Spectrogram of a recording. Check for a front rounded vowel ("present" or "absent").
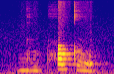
absent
